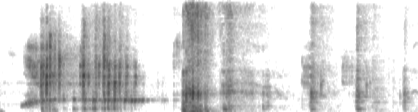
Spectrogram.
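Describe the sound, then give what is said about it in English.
Someone blows a fart noise with their mouth, a long buzzy raspberry followed by a throaty burst and then three short sputtering puffs, with no speech. “And the servants had to go find some air and then find a bum and make a fart noise.”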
